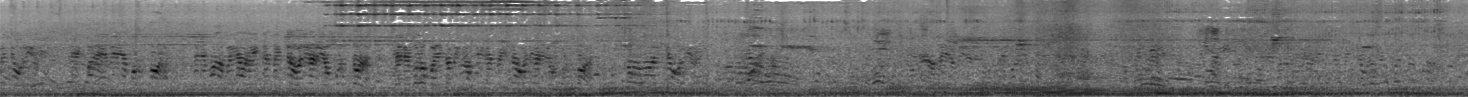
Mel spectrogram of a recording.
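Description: Busy city street: the low, steady rumble of a city bus and passing traffic, swelling in the second half, with snatches of passers-by talking in the first half.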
